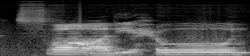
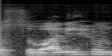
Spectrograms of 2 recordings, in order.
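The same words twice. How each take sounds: First: صالحون with a thick drawn s at the start; heavy saad. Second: Said in the usual way. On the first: Shown as a demonstration. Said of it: "اس کو ہم پڑھیں گے صالحون". (صالحون میں صاد موٹا) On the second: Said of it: "صالحون تو نہیں پڑھیں گے".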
